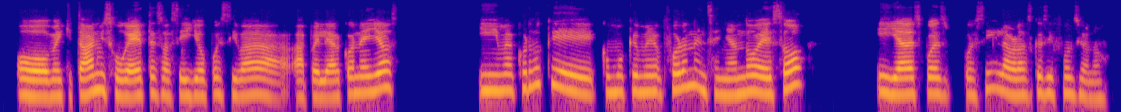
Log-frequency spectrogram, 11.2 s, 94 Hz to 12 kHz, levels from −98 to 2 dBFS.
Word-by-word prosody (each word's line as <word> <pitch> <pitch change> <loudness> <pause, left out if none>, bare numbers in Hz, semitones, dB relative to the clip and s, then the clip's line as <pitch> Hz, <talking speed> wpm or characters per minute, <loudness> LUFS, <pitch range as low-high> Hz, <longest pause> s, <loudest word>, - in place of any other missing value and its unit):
o 190 -2 +5
me 190 0 -2
quitaban 200 +5 +2
mis 245 - -3
juguetes 195 +2 +2
o - - -1
así 195 +1 -5
yo, 195 -1 -1
pues, 205 0 -9
iba 195 -2 0
a 185 -1 -3
pelear 180 0 0
con 215 +1 -2
ellos, 250 +5 +3 0.8
y 240 0 0
me 245 - -1
acuerdo 270 +6 -3
que, 240 -9 +1
como 225 0 -4
que 235 - -1
me 225 -1 -1
fueron 275 +6 0
enseñando 210 0 -1
eso, 255 +10 +3 0.7
y 225 -2 0
ya 205 0 +6
después, 210 -1 -1
pues 200 -3 -8
sí, 260 - -7
la 230 -3 +1
verdad 200 0 +1
es 190 - -16
que 220 - -2
sí 215 -1 -3
funcionó. 185 -4 -8
210 Hz, 185 wpm, -21 LUFS, 195-230 Hz, 0.8 s, ya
